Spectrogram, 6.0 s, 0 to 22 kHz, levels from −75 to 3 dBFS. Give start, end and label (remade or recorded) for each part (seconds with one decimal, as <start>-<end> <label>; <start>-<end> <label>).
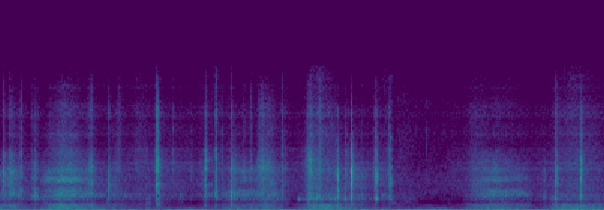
0.0-3.9 remade; 3.9-4.5 recorded; 4.5-6.0 remade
